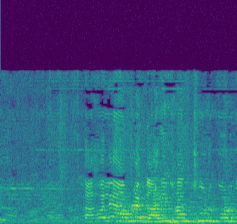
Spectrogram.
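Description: Speech into a handheld microphone with crowd chatter around it; the voice comes in after a short lull about a second in.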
